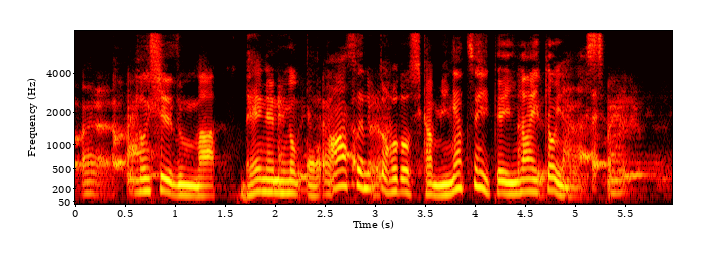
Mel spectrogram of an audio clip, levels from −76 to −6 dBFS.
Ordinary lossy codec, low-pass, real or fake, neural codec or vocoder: none; none; fake; codec, 16 kHz, 1 kbps, FreqCodec, larger model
